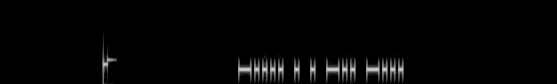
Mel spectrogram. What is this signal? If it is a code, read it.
Morse code, heard as a keyed tone, about 30 wpm, 700 Hz. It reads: 6EEDB
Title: Five Challenging Letter-Number Combinations 30wpm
